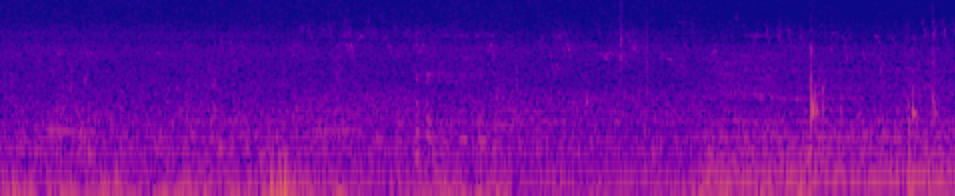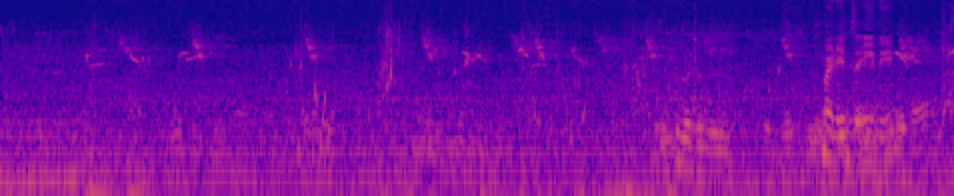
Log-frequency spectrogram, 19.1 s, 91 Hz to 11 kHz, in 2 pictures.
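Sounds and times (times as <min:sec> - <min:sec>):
bird chirps: 0:03.0 - 0:17.7
water sloshing and lapping: 0:05.0 - 0:17.8, 0:18.4 - 0:19.0
low rumble: 0:06.8 - 0:11.4.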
